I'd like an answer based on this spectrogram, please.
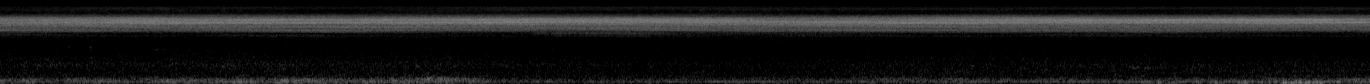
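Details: Continuous shrill cicada drone from trees, even and unbroken, over a soft low hum in the background.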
